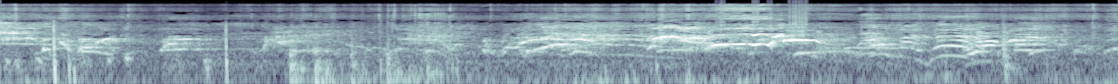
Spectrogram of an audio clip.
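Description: A young child shouts loudly and excitedly close by.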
